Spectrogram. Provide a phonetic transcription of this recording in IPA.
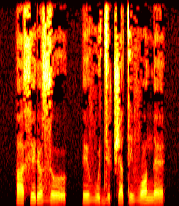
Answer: axɪɾʲɔ zʊ | ɪvudʲo t͡ʃativɔnɛ

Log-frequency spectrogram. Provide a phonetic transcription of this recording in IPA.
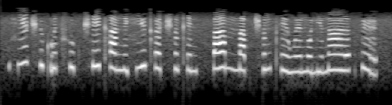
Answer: fʲɛ̃t͡ʃʰʏ kʷʼɛt͡sʰupt͡ʃʰe kʰaŋɪfʲøkʰœ t͡ʃʰə̃kʰeŋpːa mːapt͡ʃʰə̃ŋpʰẽ wøŋo mʲonãə̯ | pʏ

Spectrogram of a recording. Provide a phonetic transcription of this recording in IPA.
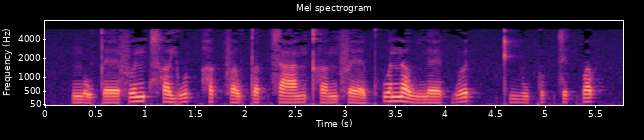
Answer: ŋo˨˩wt̪ɛː˨fɵ˥n t͡sʰɐ˧jwʊ˥k̚ hɐ˧k̚fɐ˨˧wt̪ɐ˨˥k̚ saː˨˧nkʰɐ˨˧ŋ fɛː˨˩kʷʰɐ˥n ɐ˨wŋɛː˨k̚ wɵ˥t̚ | kʰiː˨wkʊ˧k̚sɪ˧k̚ pɐ˥p̚

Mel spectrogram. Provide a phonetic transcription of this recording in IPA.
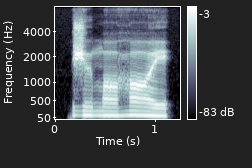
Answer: ʒɯmɔ ɦɔɪ̯

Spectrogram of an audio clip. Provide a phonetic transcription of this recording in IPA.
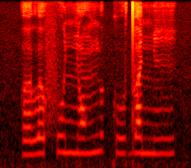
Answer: ə˨lə˧fu˧ɲɔ̃˧ ŋə˦ku˨˦da˦ɲiː˧

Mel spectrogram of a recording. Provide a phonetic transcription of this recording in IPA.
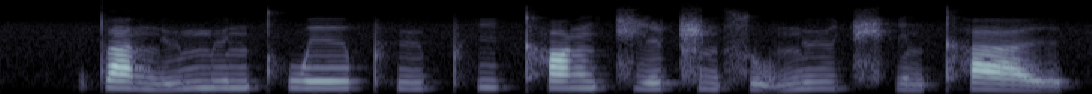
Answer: t̪a˥˩ny˧˥my˥nt̪ʰwe˥ɪ̯ pʰy˧˥pʰi˥kʰɑ˥ŋ t͡ɕi˧˥ʈ͡ʂə˧n sṵ˨˩n̪y˥t͡ɕʰi˨n kʰa˥˩ɪ̯

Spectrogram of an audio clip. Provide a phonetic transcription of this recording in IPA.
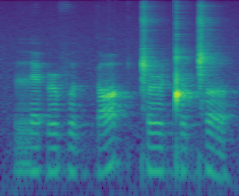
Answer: rɛʔə˞fəkːɑ | ǁə˞ǃə ǁʌ

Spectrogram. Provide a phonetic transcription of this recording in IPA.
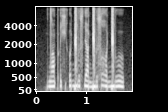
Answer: dˤæ̃˩˥ pʼə˧˩çʔʊ˥ɡ͡ǁu˥˩s ɾʲɑ˥˩ɡ͡ǁu˥sʁʷʌ˩˥ ɡ͡ǁu˥˩

